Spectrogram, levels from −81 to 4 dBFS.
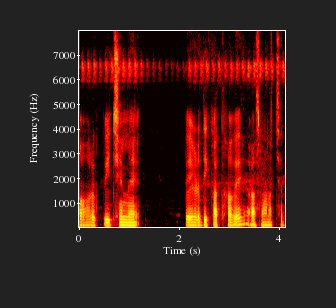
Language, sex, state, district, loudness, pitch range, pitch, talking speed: Chhattisgarhi, male, Chhattisgarh, Raigarh, -21 LUFS, 110-120 Hz, 115 Hz, 145 wpm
